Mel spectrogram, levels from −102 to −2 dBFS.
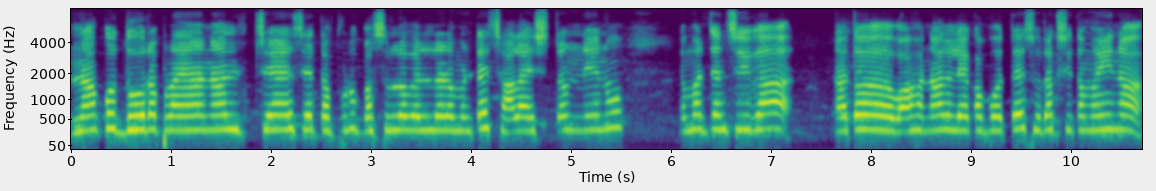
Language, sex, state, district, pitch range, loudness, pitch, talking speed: Telugu, male, Andhra Pradesh, Anantapur, 280-300 Hz, -13 LUFS, 290 Hz, 95 wpm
